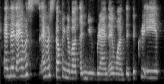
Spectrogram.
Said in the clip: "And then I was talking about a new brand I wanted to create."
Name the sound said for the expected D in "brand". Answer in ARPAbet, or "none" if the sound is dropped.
D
